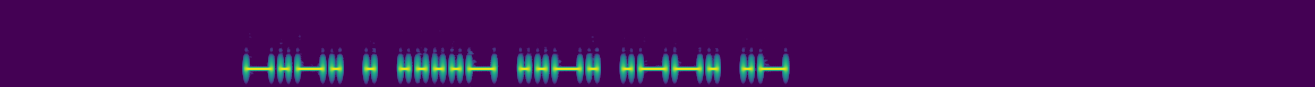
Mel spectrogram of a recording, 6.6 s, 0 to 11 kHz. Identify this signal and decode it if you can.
Morse code, heard as a keyed tone, about 28 wpm, 700 Hz. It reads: CE4FPA
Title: DXCC-100 Call Signs - 6 Characters - Repeated 2x - 28wpm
